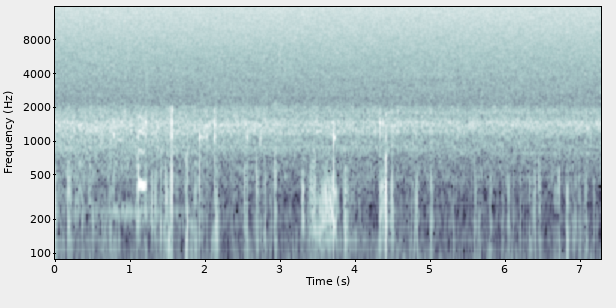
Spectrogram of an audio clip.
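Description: Low gurgling rumbles and scattered bubbling pops from the belly: ordinary bowel sounds, stomach growling after a large meal.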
